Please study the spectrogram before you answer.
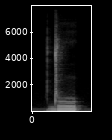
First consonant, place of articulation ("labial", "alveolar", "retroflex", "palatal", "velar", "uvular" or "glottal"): alveolar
